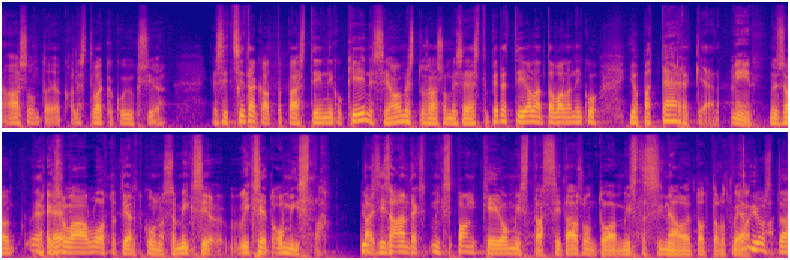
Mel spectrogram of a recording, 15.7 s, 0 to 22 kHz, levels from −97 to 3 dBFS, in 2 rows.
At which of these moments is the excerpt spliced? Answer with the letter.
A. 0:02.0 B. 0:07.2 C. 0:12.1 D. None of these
B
